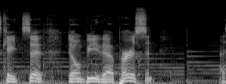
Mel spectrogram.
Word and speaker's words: Cait Sith: in Final Fantasy 7 rebirth Kate Smith is pronounced Kate Sith fifth here okay sip finally guys it's pronounced Kate Seth and this has a lot of traction I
